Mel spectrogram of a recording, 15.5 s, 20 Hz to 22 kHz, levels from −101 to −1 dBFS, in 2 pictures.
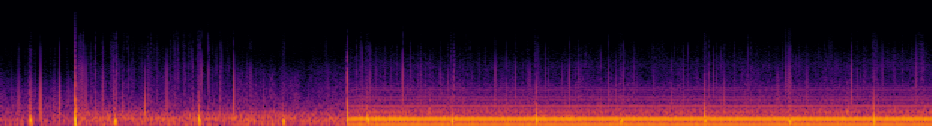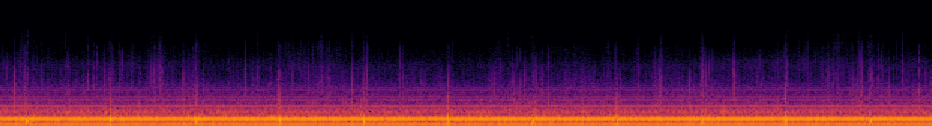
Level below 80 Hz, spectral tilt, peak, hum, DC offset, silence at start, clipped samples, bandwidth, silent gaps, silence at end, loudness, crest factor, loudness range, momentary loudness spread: -34 dBFS; -12 dB/octave; -8 dBFS; none; under 0.1%; 0 s; under 0.1%; 3.1 kHz; none; 0 s; -29 LUFS; 22 dB; 3 LU; 8 LU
